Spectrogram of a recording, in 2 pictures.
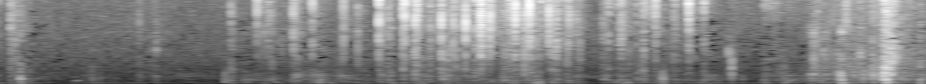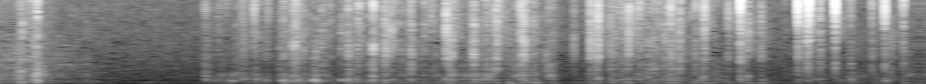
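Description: Long nails scratch along the gold metal chains and quilted surface of a small black quilted faux-leather belt bag held in the hands. Dense, bright, crinkly rasping and ticking come in bursts, with brief quieter lulls between them.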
